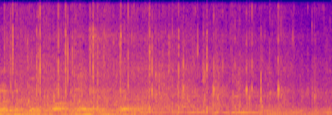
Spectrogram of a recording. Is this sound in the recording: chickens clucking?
no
